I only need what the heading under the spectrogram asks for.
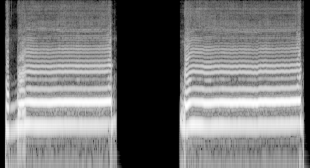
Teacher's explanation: نون کو ادا کرتے ہوئے ناک میں آواز نہیں لے کے جائیں گے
